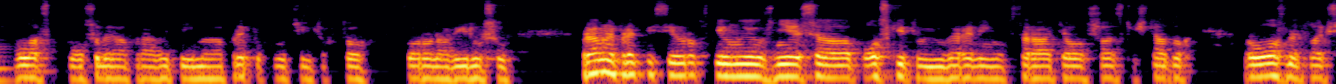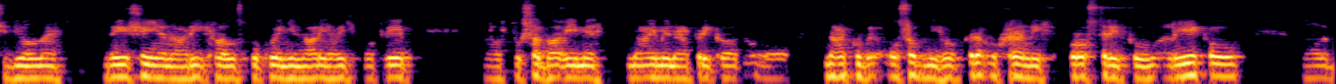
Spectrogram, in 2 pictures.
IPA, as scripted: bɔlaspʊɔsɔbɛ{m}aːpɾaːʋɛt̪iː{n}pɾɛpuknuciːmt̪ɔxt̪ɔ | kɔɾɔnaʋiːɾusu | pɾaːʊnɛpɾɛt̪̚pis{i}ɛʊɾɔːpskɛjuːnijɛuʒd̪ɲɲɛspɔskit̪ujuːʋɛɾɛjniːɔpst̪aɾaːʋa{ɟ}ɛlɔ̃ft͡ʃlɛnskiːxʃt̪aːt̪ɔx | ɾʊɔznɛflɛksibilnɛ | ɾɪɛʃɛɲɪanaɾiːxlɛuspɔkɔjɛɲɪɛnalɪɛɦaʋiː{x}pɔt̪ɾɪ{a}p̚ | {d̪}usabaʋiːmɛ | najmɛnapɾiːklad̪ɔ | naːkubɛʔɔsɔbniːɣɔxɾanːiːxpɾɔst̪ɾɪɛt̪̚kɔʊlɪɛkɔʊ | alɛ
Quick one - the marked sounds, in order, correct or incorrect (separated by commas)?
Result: incorrect, incorrect, correct, incorrect, correct, incorrect, incorrect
